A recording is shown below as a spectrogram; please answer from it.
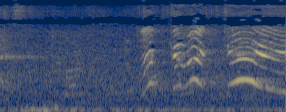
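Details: At Burgers' Zoo in Arnhem, the Netherlands, a siamang gives a short run of rising, wavering whoops that swoop up and bend back down.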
